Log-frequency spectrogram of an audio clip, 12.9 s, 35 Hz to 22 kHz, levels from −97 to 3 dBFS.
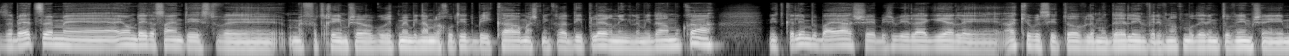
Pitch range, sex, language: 100-120 Hz, male, Hebrew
